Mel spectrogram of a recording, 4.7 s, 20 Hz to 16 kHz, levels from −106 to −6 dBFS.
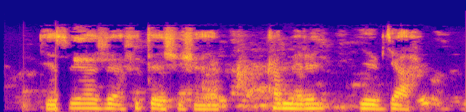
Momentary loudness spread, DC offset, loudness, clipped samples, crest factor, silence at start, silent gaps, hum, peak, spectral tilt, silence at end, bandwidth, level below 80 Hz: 9 LU; under 0.1%; -16 LUFS; under 0.1%; 14 dB; 0.2 s; none; none; -2 dBFS; -5.5 dB/octave; 0 s; 7 kHz; -48 dBFS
